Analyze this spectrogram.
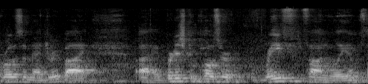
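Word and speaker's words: Ralph Vaughan Williams: by a British composer Rafe Von Williams looks like Ralph but it's pronounced Rafe Von Williams and Ashley was written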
